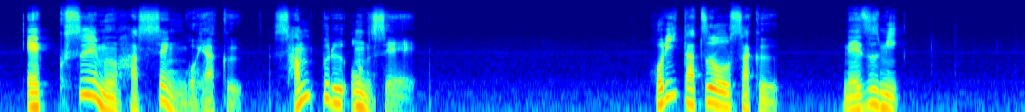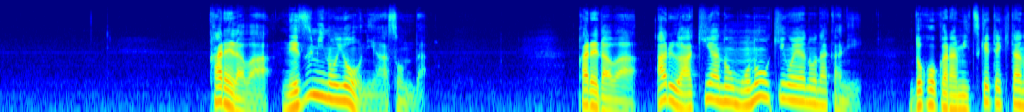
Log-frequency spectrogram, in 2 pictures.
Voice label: xm8500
